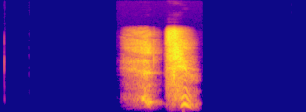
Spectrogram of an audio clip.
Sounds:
Sneeze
